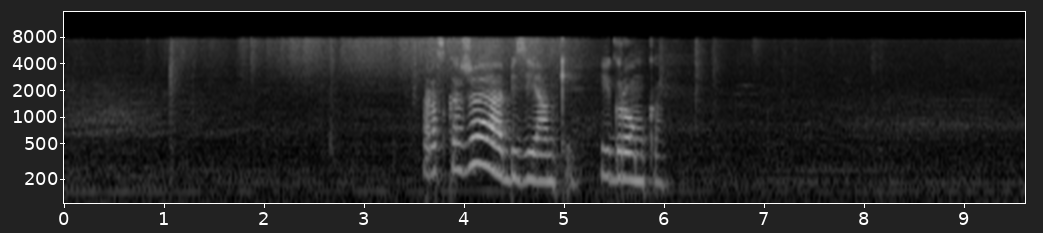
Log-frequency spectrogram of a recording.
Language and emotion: Russian, neutral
